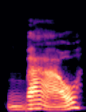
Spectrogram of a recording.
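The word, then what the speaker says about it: bough: mhm and don't forget bow right names with cow bow cow bow cow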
